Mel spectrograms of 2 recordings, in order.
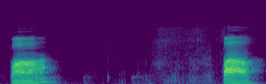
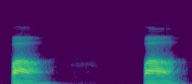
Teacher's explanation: हम एयर को दोनों होठ से रोक दिए हैं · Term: बाइलेबियल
